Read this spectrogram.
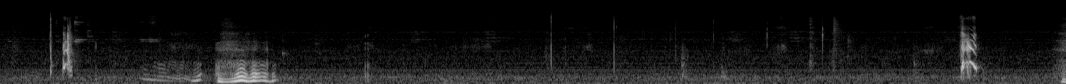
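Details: Baby boy who hiccupped often in the womb and still does: about three abrupt, squeaky hiccup catches over ten seconds, with faint room noise between; infant hiccups.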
